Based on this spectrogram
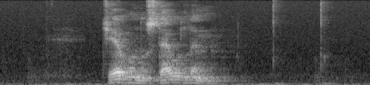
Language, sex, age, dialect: Faroese, male, 36-60, Norðurstreymoy/Eysturoy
